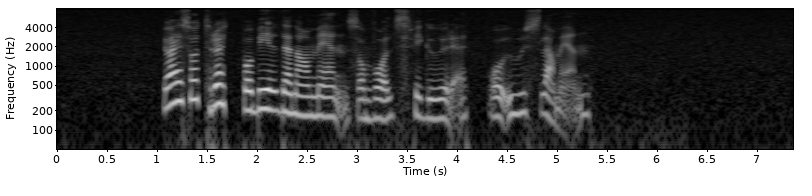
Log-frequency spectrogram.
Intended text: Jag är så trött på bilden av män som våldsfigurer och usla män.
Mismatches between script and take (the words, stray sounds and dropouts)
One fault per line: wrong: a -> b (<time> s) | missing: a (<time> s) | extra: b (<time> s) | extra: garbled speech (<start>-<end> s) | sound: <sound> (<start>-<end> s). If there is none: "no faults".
no faults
